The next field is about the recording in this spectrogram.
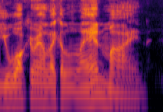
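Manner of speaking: plain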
